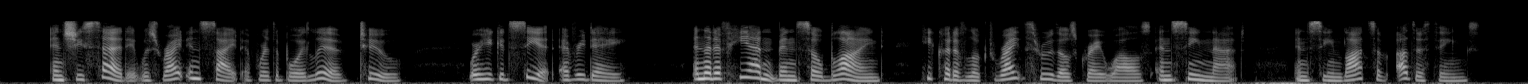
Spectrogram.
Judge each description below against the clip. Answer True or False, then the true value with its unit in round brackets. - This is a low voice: False (205 Hz)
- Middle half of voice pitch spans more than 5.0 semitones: True (5.4 semitones)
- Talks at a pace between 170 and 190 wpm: True (185 wpm)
